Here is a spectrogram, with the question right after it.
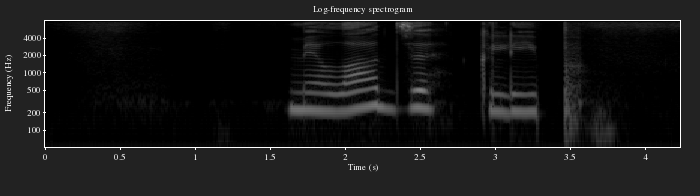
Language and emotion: Russian, neutral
